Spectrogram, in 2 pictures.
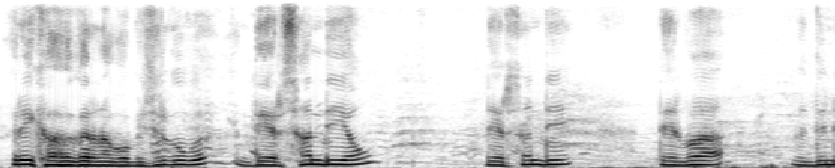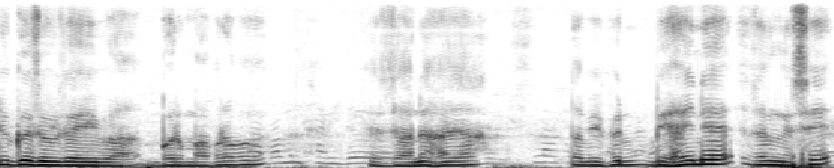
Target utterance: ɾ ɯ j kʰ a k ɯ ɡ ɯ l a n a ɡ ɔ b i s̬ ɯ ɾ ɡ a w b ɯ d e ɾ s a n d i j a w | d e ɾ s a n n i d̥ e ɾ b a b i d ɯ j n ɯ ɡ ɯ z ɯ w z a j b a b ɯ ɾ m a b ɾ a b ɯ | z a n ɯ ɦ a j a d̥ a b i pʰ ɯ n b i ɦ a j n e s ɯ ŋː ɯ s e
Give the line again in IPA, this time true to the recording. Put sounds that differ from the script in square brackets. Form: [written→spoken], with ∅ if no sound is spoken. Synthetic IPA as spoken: ɾ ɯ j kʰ a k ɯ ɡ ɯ [l→ɾ] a n a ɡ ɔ b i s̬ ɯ ɾ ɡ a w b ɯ d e ɾ s a n d i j a w | d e ɾ s a n [n→d] i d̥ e ɾ b a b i d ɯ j n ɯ ɡ ɯ z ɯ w z a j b a b ɯ ɾ m a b ɾ a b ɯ | z a n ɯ ɦ a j a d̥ a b i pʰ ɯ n b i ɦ a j n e [s→z] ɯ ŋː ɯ s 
